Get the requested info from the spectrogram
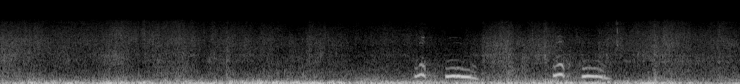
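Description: Strong wind buffeting the microphone throughout. Twice, about four and five and a half seconds in, a short two-note hooting call sounds over it, a quick high note then a lower falling one.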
